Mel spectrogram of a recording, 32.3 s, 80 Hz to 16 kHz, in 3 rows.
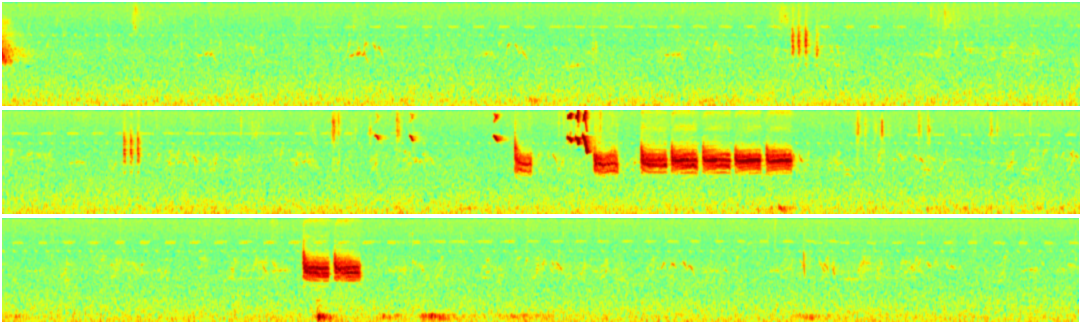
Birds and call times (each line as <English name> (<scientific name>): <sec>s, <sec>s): Beautiful Sunbird (Cinnyris pulchellus): 8.0s, 12.0s
Somali Tit (Melaniparus thruppi): 15.7s, 16.5s, 17.9s, 24.8s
